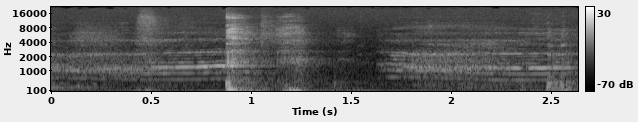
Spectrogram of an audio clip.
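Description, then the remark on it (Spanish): A cat that comes looking for female cats meows in two long, drawn-out, whiny wails with a few short knocks between them. The cries are fairly quiet and sound somewhat like a crying baby. “O sea, un gato que ah, viene a buscar gatitos gatitas.”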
